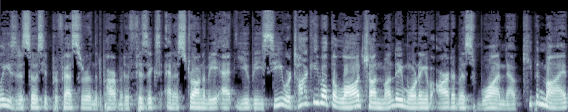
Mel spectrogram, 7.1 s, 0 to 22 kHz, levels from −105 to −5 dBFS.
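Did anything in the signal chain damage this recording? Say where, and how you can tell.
No, nothing audible in this speech clip points to damage at any stage of the signal chain.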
